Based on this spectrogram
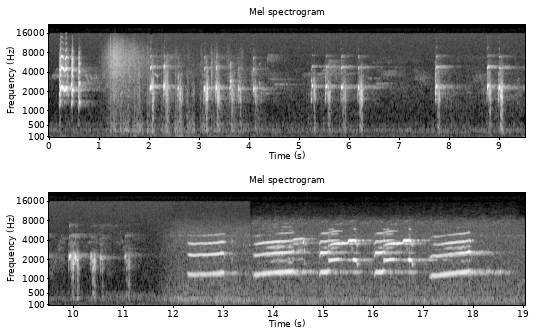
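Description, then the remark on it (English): A bald eagle gives bursts of sharp, high chirping and squawking calls in rapid clusters, then shifts into a longer series of wavering, whistled wailing cries, loud with no talking. “see if you can guess what's making the chirping, squawking, and wailing sounds.”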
